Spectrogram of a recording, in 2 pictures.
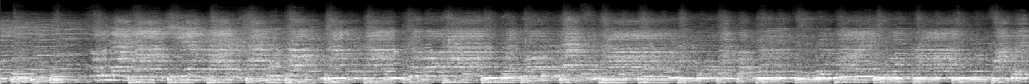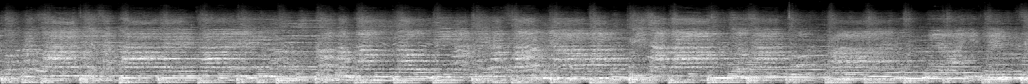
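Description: A choir singing a march song over music with a steady beat.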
